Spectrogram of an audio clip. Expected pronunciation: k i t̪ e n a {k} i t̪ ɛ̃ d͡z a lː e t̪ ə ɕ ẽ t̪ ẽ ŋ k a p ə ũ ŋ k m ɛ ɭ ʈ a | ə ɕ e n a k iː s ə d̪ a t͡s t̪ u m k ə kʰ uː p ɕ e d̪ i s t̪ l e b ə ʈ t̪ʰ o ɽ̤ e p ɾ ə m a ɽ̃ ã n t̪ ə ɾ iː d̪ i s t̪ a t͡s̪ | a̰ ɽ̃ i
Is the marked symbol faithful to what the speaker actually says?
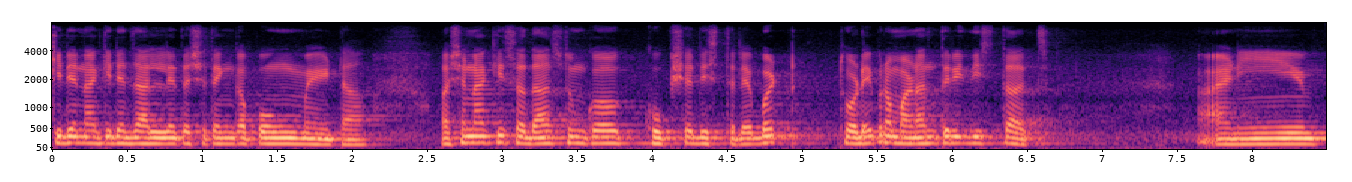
yes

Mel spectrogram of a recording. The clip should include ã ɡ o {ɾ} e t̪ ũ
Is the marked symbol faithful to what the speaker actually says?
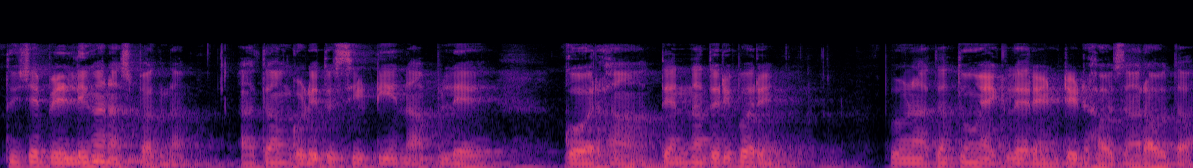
no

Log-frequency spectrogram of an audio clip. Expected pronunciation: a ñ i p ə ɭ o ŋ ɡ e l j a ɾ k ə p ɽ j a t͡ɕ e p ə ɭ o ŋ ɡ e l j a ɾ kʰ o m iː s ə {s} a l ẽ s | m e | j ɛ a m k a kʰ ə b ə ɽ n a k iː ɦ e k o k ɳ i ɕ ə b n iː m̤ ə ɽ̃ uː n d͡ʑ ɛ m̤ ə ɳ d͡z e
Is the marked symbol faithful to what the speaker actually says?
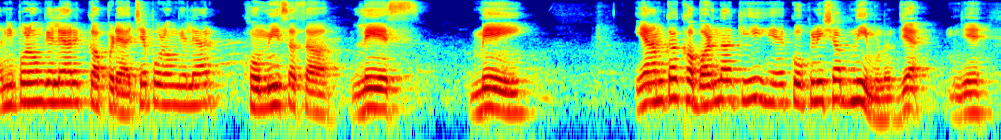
yes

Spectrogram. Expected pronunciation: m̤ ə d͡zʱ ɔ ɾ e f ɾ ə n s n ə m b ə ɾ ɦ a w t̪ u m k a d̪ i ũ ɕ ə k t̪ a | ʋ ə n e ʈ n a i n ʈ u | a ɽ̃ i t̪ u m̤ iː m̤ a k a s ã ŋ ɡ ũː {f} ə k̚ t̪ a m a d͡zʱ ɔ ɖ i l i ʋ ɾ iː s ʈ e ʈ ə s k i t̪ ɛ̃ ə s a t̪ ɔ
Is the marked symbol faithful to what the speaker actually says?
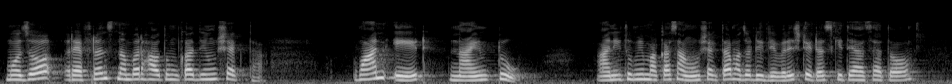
no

